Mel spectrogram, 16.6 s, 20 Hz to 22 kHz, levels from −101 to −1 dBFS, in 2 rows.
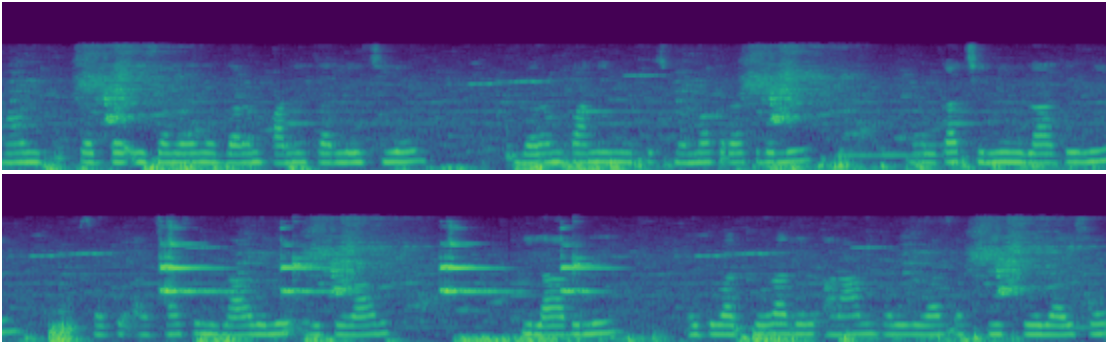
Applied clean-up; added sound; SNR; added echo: classical method log-MMSE.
